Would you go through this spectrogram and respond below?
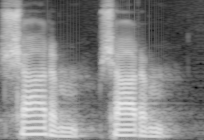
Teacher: because the word him is not a stressed word, the H becomes silent.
